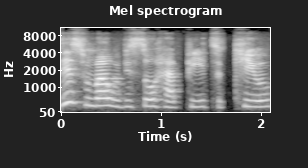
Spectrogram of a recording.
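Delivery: ordinary talk, nothing marked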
